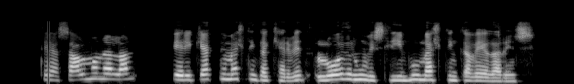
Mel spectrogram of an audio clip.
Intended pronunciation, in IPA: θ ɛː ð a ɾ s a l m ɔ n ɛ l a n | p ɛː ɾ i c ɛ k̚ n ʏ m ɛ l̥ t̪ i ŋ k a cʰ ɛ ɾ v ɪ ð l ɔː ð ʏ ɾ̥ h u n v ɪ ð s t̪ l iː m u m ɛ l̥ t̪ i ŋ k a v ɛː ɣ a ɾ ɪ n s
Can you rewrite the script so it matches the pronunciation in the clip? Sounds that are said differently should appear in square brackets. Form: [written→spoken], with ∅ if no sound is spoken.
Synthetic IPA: θ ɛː [ð→ɣ] a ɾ s a l m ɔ n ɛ l a n | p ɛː ɾ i c ɛ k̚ n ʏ m ɛ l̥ t̪ i ŋ k a cʰ ɛ ɾ v ɪ ð l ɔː ð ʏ ɾ̥ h u n v ɪ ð s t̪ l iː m u m ɛ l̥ t̪ i ŋ k a v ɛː ɣ a ɾ ɪ n s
